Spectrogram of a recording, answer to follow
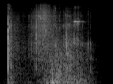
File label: umbrella, mechanical sound effects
